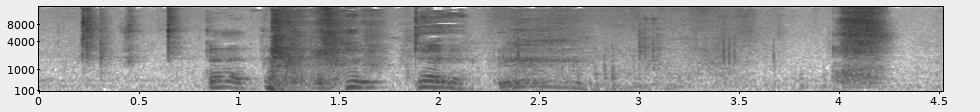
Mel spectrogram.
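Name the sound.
sniffling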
